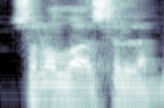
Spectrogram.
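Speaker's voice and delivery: ordinary talk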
